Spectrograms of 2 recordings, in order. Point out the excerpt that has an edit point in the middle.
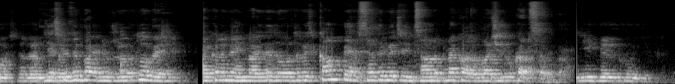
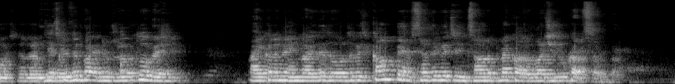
first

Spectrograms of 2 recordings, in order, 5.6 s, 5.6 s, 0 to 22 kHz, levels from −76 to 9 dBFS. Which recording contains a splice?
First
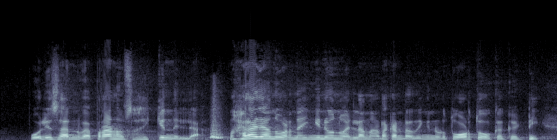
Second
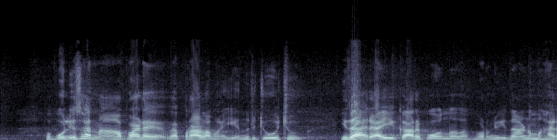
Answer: first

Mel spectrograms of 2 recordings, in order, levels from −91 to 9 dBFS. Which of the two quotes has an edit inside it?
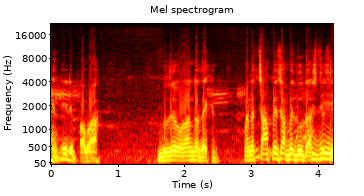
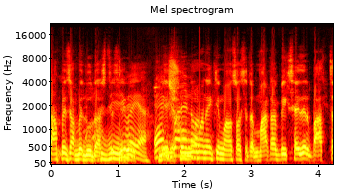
second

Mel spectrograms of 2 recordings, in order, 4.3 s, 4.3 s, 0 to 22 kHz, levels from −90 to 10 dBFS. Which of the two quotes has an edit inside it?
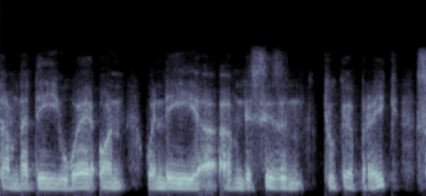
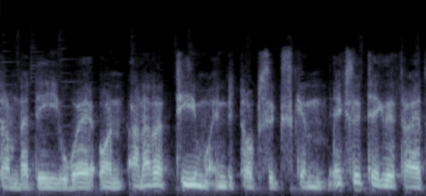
second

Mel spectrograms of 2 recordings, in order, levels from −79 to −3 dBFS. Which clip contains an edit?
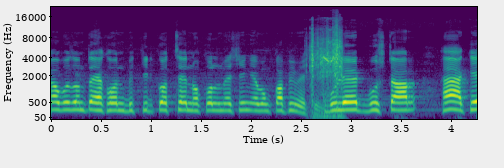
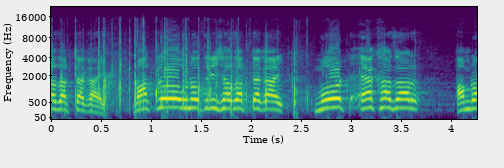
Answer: first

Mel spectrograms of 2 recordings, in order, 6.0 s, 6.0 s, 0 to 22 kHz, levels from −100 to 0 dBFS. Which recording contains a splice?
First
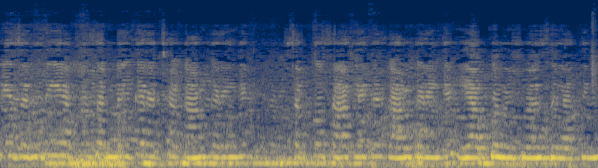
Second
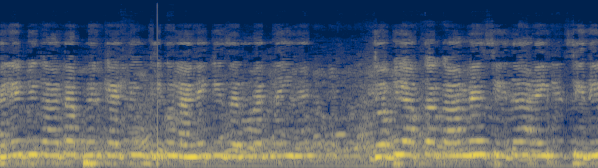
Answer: second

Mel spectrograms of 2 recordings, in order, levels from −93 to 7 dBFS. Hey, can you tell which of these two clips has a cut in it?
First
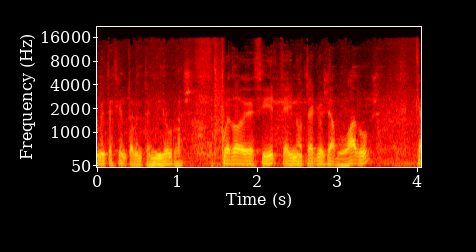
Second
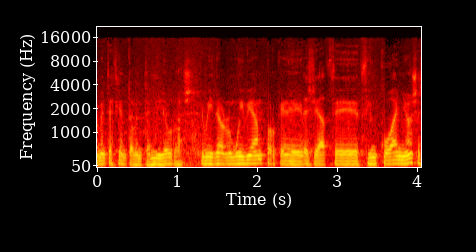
first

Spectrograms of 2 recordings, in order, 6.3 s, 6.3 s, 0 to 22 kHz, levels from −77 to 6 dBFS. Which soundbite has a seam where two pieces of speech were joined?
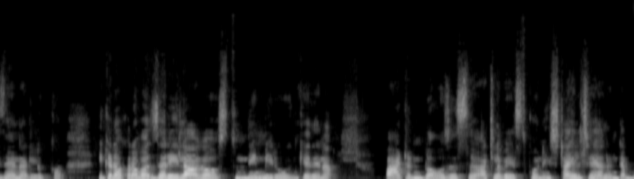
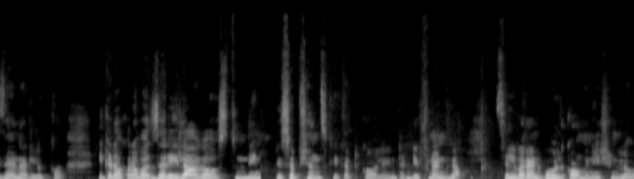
second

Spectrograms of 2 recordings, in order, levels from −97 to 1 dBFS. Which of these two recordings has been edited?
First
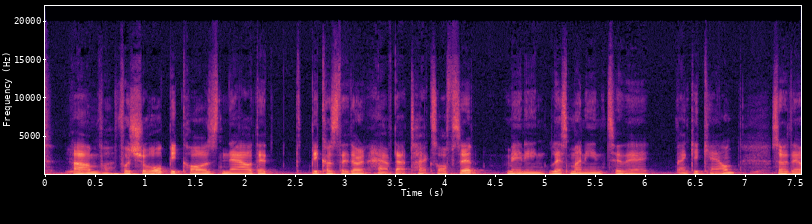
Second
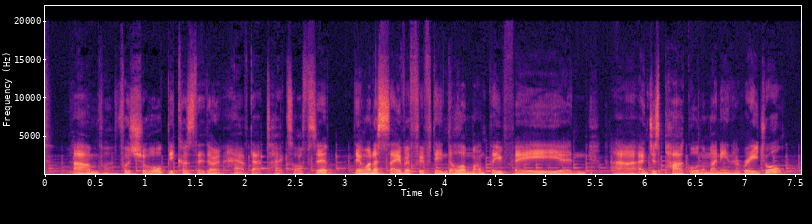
second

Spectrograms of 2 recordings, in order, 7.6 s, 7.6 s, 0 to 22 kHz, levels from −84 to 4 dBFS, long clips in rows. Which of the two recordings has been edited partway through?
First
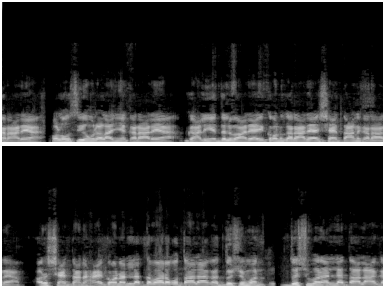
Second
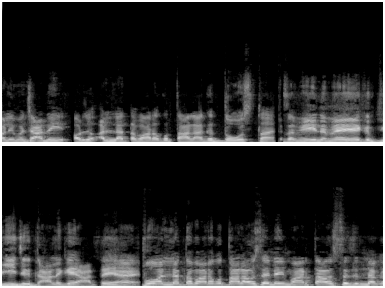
second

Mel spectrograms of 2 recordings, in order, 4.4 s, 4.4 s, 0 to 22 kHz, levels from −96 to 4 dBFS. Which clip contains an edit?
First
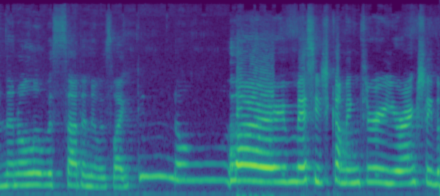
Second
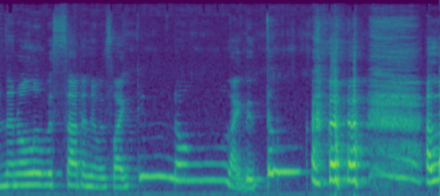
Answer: first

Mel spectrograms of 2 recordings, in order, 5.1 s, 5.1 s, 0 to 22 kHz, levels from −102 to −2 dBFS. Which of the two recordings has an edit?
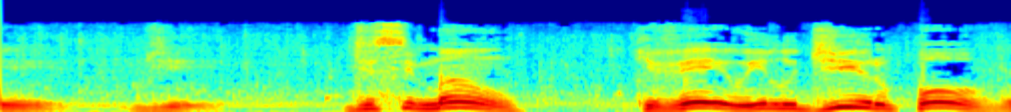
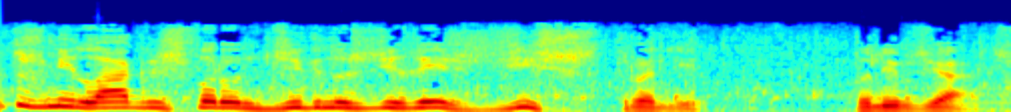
first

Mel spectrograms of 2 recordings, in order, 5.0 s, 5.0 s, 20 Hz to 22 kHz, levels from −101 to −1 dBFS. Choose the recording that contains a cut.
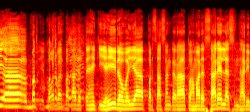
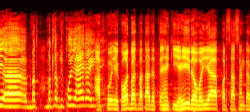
first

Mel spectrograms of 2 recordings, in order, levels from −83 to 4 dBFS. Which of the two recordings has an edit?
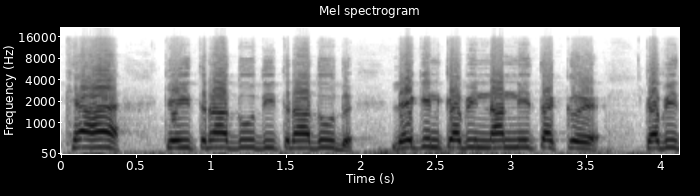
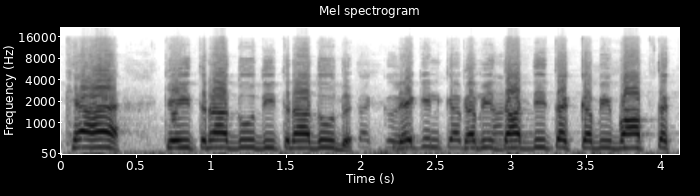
second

